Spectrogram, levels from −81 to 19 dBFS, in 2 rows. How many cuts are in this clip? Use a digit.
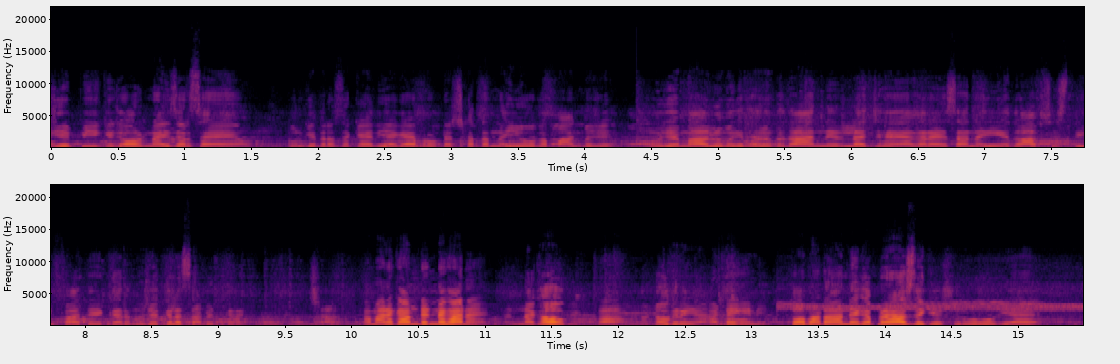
3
